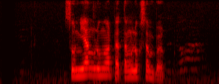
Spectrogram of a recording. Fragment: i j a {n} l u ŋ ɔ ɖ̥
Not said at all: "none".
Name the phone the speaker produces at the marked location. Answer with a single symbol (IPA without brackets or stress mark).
ŋ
